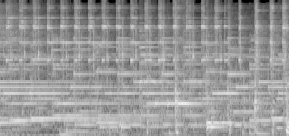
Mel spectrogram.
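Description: Javanese gamelan playing: bronze metallophones and gongs ringing in sustained tones, with a fast, even clicking above them and a few drum strokes that drop in pitch.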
